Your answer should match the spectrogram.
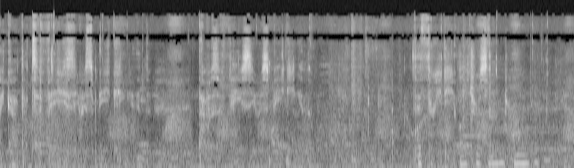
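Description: Soft, breathy whispering close to the microphone.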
